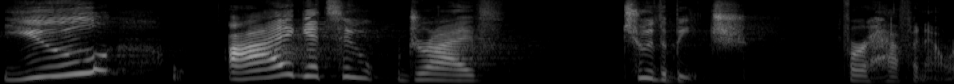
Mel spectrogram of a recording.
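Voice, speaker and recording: A woman's high-pitched, bright, sharp voice, animated and raised to project, with big swings in loudness, very wide pitch swings and long, frequent pauses. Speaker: pastor. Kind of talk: sermon.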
